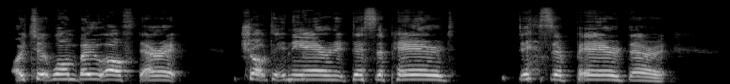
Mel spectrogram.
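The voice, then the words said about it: Inconsistent put-on regional accent. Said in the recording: “This is absolute multitude of accents going on down here. ... We need a dialect coach.”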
